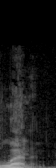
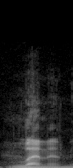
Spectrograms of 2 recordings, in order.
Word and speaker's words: Lenin: Plus, as I said at the top, Lenin, or see, now I'm saying it wrong. Lenin or Lenin. We're just going to go with Lenin. – Lenin, yeah.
